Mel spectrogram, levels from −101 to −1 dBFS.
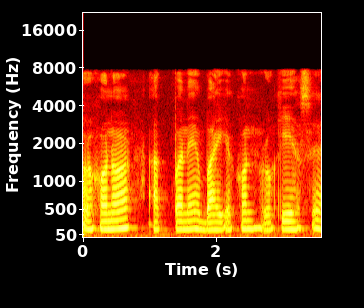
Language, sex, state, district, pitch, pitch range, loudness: Assamese, male, Assam, Sonitpur, 150 Hz, 140-160 Hz, -17 LUFS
